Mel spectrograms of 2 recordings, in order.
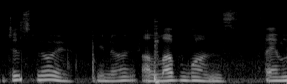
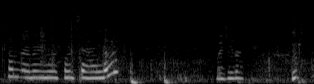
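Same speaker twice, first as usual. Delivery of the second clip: high-pitched sweet talk to a pet; pet-coaxing voice; 11 semitones higher, faster than usual. Real, not acted. Owner asks pet to say hello, high coaxing voice. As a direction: coax the little dog over in a high voice.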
